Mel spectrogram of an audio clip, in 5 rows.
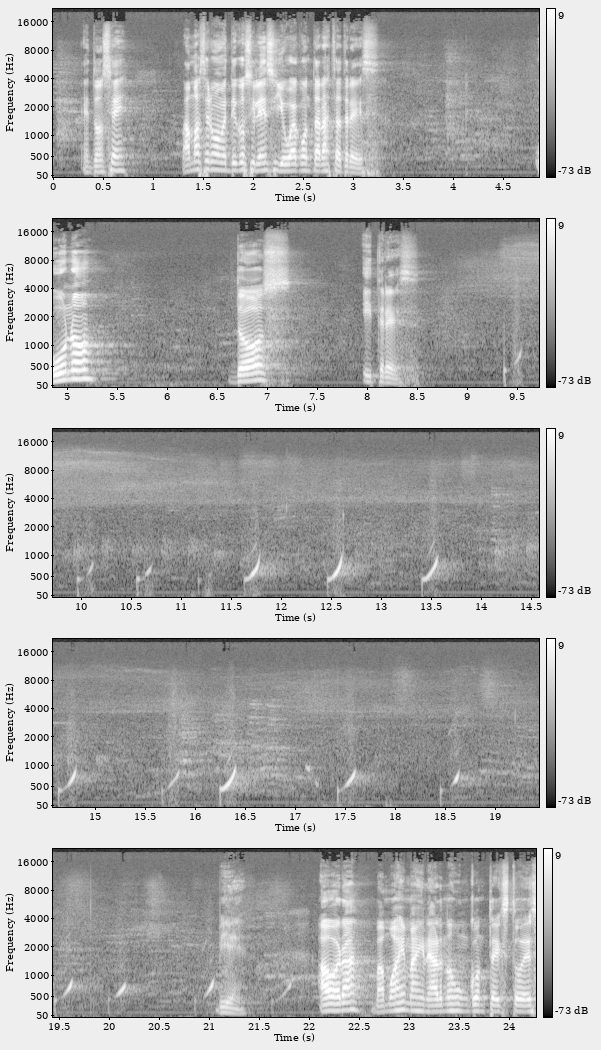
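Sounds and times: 
speech: 0.3s - 3.4s, 4.8s - 5.4s, 6.6s - 7.3s, 8.0s - 8.6s, 21.1s - 21.4s, 22.1s - 24.2s
group of people imitating bubbles, rain, river and sea with their voices: 9.4s - 12.8s, 13.4s - 14.0s, 14.6s - 18.8s, 19.5s - 22.0s.

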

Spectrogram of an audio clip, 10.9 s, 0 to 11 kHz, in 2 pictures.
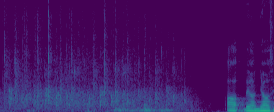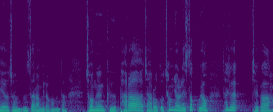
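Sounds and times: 
room full of people applauding: 0.0s - 4.3s
speech: 4.5s - 10.9s.

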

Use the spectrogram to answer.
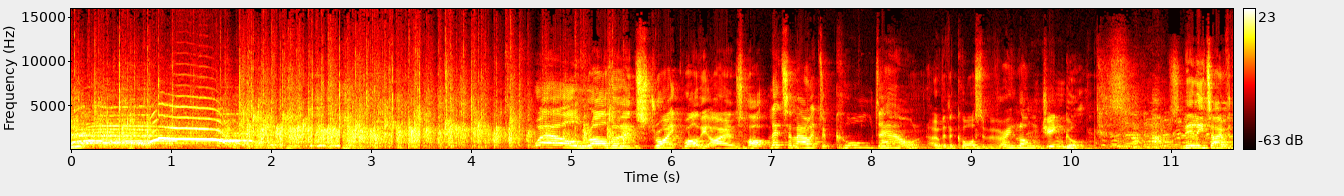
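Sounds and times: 
high sustained whoop of cheering: 0.0s - 2.9s
crowd applauding: 0.0s - 5.9s
laughter: 2.1s - 3.0s, 10.2s - 11.6s
speech: 5.3s - 11.6s.

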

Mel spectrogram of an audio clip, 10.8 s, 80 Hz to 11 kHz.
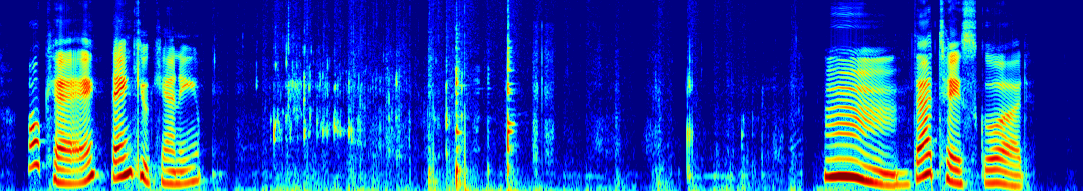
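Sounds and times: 
speech: 0.4s - 2.1s, 9.2s - 10.4s
ceramic clinking taps: 2.1s - 7.9s
coffee pouring into a cup: 2.1s - 8.0s.

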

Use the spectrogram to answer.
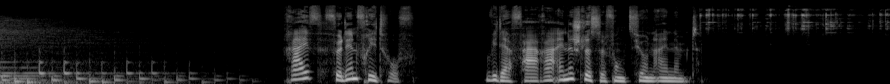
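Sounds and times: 
speech: 2.9s - 4.2s, 4.9s - 7.1s
keys jangling: 7.0s - 8.8s.

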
